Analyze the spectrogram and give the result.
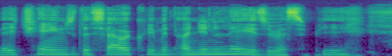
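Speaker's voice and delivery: put-on, performed British accent. Asked for a sentence, the self-styled king of accents demonstrates a put-on accent. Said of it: "I am the king of accents".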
